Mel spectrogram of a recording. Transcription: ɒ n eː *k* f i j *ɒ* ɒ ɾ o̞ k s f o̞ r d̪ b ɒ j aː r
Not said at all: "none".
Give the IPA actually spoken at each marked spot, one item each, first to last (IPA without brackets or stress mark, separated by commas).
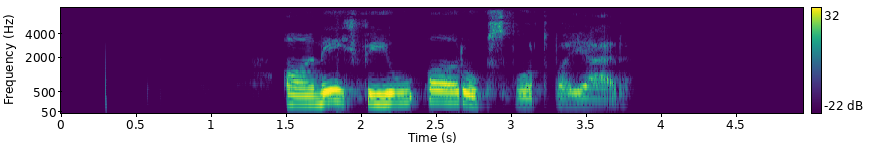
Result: c, u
